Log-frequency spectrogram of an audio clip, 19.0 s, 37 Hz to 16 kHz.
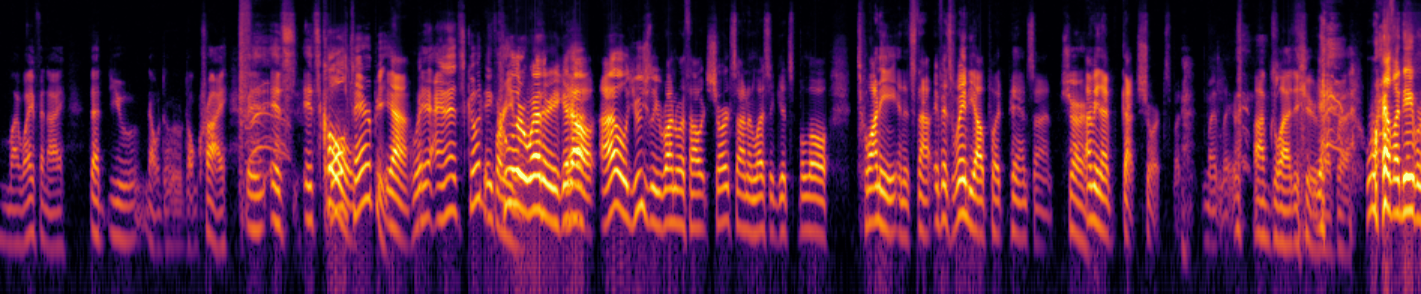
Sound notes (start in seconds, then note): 3.2 chuckles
